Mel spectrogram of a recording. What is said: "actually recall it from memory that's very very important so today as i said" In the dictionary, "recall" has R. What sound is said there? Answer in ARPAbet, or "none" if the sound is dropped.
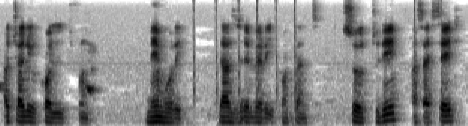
W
